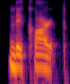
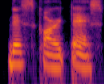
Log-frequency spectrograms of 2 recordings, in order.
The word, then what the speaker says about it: Descartes: Kay René Descartes, okay? Kay René Descartes. Kaya nga ano siya, Cartesian, okay? Anong spelling ng pangalan ni paring René? René Descartes. Pero yung iba ang basa nila, Descartes.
